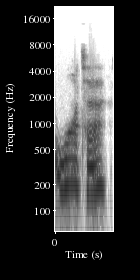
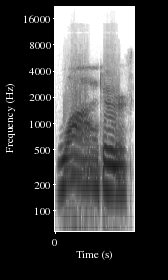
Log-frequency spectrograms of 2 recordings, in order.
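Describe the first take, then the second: First: It is said in a British accent. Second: It is said in an American accent. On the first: "in British English, for example, they're going to say water" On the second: "in American English, you're going to have water"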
